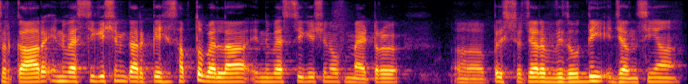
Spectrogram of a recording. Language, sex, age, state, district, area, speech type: Punjabi, male, 18-30, Punjab, Faridkot, urban, spontaneous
